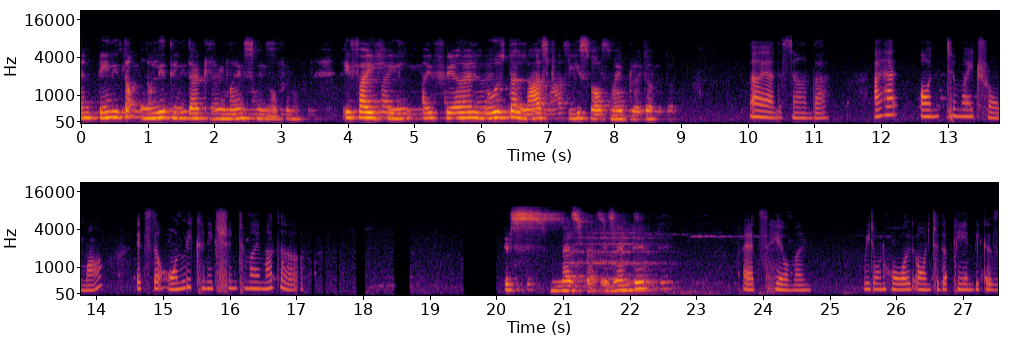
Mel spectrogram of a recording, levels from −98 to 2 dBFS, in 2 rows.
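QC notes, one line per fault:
throughout: echo with no canceller. The speech is shadowed around 300 ms later by a thinner copy about 16 dB down, because the far end's loudspeaker sound is returned uncancelled.
16.67–18.05 s: repeated stalls (stutter). There are 16 short gaps, the longest 151 ms, covering 35% of the span. The jitter buffer kept running empty and stretched the last sound each time, so the speech drags and stutters.
18.45–18.72 s and 19.49–20.03 s: call audio freeze. The speech halts into silence for about 0.23 s and then 0.5 s, and resumes where it stopped each time. The likely cause is delayed packets draining the jitter buffer.
21.21–22.67 s: jitter buffer slow-down. The speech runs at 87% speed at unchanged pitch, drawn out by 204 ms as repeated pitch periods rebuild the buffer's reserve.
24.00–27.49 s: jitter buffer speed-up. The speech runs at 112% speed at the same pitch and sounds hurried, as short pitch-period pieces totalling around 400 ms are cut to reduce excess delay.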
